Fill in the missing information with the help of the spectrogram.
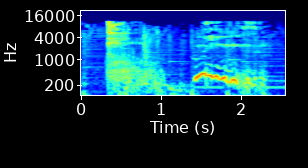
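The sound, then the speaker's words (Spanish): A person's voice mimics a donkey's bray, loud: a harsh, breathy burst followed by a wavering, see-sawing hee-haw that rises and falls for about a second. “Después de haberlo curado, subió a este hombre en su propio burro y lo llevó hasta un alojamiento donde cuidó de él.”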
